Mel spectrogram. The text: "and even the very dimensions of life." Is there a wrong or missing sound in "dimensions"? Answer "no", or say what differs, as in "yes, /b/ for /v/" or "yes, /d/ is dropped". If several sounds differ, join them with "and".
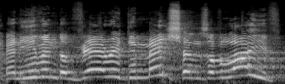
no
